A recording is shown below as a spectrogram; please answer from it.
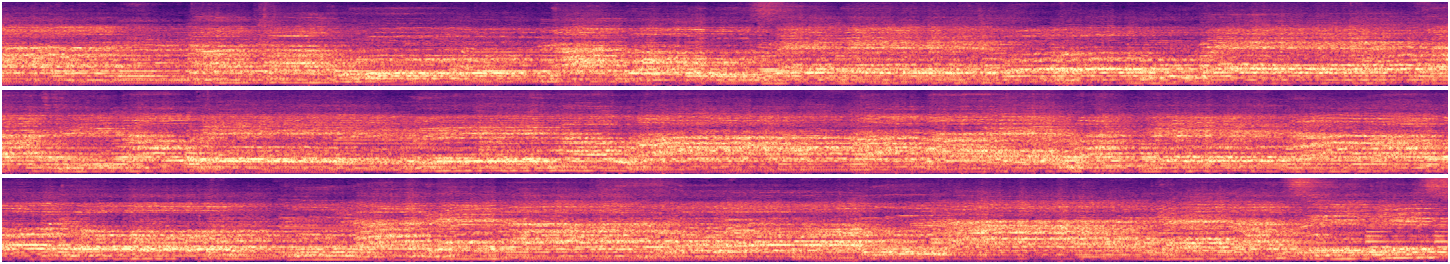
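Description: A church choir singing a gospel hymn, many voices together in harmony with long held notes, continuous throughout.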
